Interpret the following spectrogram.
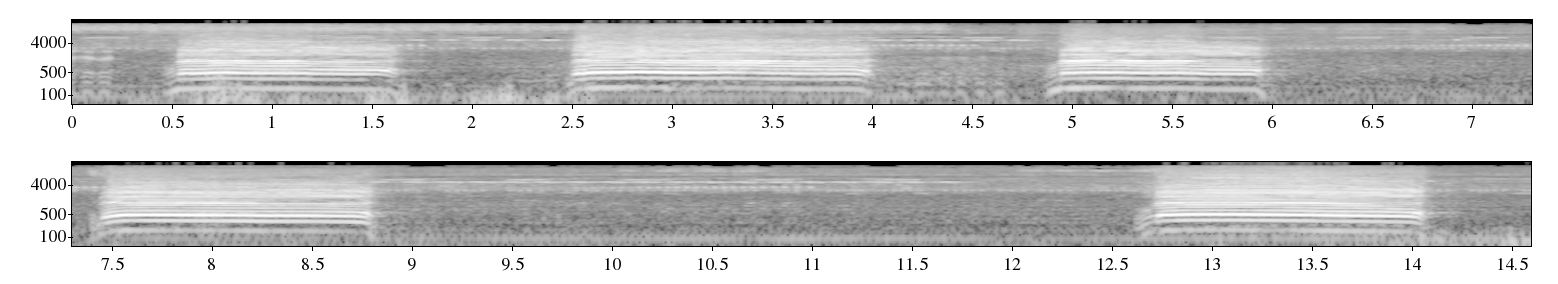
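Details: Sheep in a pasture bleating: five loud, harmonic, steady-pitched bleats of about one to one and a half seconds each, separated by quiet gaps of one to four seconds.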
